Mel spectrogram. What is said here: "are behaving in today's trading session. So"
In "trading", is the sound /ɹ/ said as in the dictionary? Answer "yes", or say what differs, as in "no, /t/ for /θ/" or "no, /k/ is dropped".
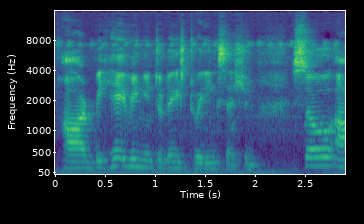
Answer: no, /w/ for /ɹ/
